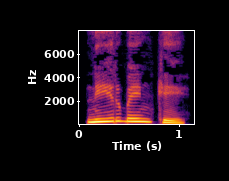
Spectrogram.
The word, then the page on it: ನಿರ್ಭಂಗ: Kannada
